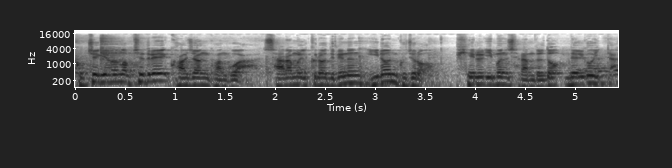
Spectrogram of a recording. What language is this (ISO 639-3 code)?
kor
